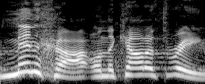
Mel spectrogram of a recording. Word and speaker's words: mincha: The word is mincha. Mincha, M-I-N-C-H-A, mincha.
